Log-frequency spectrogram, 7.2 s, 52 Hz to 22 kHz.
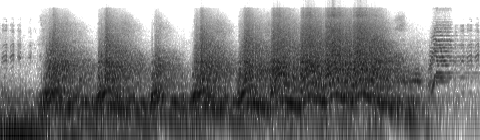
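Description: A 330 HP Kawasaki H2 motorcycle with a Bandimon full-system exhaust, revved hard in a series of loud, rising blips close by, ending in a crackling burble.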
